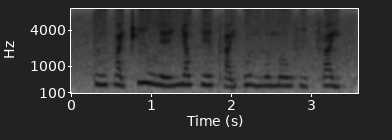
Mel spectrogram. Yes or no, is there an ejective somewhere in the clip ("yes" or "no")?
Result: no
